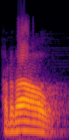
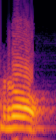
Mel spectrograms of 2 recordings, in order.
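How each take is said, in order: First: The vowel sounds like the one in 'cow'. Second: The vowel sounds like the one in 'go'. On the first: It means a quarrel or fight. "ராவ் என்று உச்சரித்தால் சண்டை சச்சரவு" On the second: It means a line, or rowing a boat. "இப்படி சொன்னா ரோ, ரோவ் வரிசை"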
